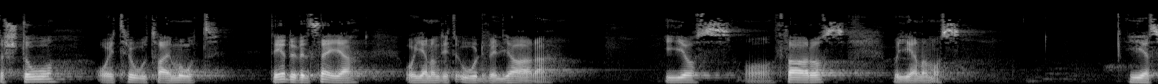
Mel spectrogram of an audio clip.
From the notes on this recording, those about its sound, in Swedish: Inspelad i Roseniuskyrkan den 7 januari 2023.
